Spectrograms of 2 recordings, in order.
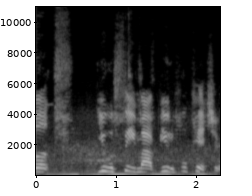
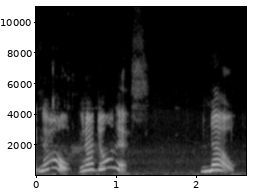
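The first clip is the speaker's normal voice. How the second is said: slow, higher, firm refusal; firm stand-up voice; 7 semitones higher, slower than usual. Retold or imitated. Standing up to a bully, a firm higher no. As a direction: plant your feet and shut the bully down. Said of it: "that's why I use that voice".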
